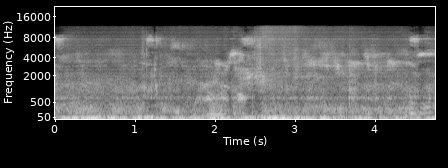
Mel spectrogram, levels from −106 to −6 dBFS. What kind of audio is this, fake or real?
fake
